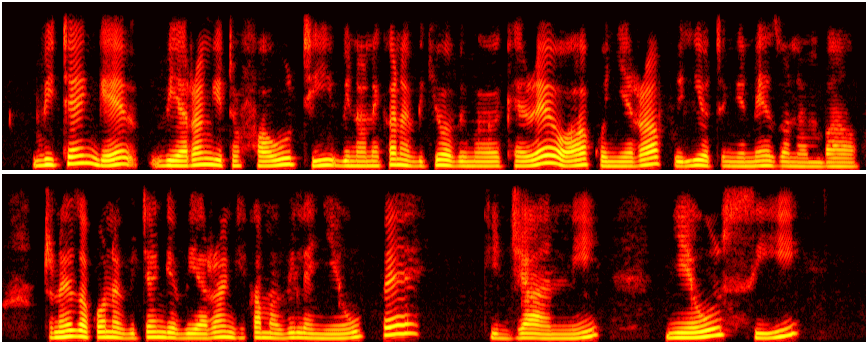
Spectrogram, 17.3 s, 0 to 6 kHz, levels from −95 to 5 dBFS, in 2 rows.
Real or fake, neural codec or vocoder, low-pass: real; none; 5.4 kHz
